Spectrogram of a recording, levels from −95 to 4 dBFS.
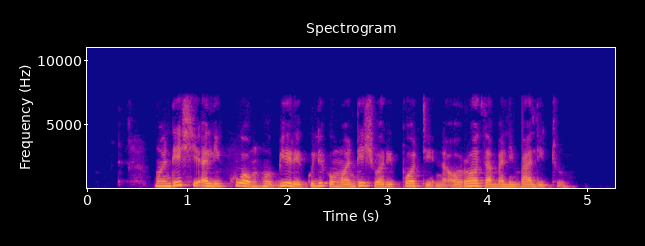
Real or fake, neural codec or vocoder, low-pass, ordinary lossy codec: real; none; 7.2 kHz; Opus, 64 kbps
